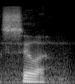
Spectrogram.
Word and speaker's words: Scylla: The Scylla. It finished up beached at the entrance to the harbor. Well, the Scylla. They said it for me. Now I know how it's pronounced.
